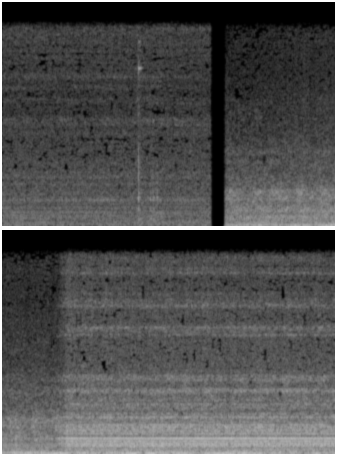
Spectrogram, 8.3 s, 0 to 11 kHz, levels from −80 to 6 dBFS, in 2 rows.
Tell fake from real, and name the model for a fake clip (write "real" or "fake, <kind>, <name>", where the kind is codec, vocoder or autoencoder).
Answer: real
